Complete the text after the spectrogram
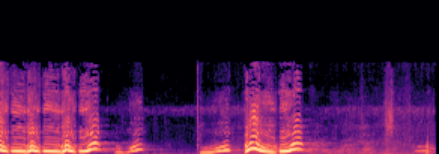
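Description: A gibbon sings loud, pure whooping notes that swoop up and down in quick succession.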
